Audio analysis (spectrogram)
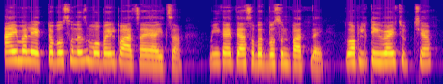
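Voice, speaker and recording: A woman's voice: mid-range voice, racing, no room sound, clean studio sound, close to an everyday voice. A woman voicing a bossy, selfish big brother in a cartoon comedy, domineering, with a Vidarbha Marathi accent. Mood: scolding. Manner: domineering, scolding. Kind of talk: amateur cartoon comedy dialogue.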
